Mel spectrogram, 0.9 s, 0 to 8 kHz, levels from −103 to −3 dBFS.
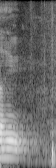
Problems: background sounds at intervals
